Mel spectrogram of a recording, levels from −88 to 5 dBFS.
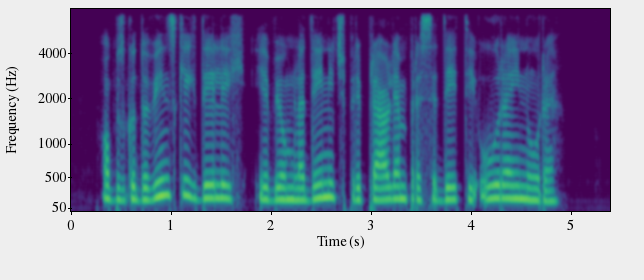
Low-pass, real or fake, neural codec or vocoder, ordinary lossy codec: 7.2 kHz; real; none; none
